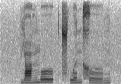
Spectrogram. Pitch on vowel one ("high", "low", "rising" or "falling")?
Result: rising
